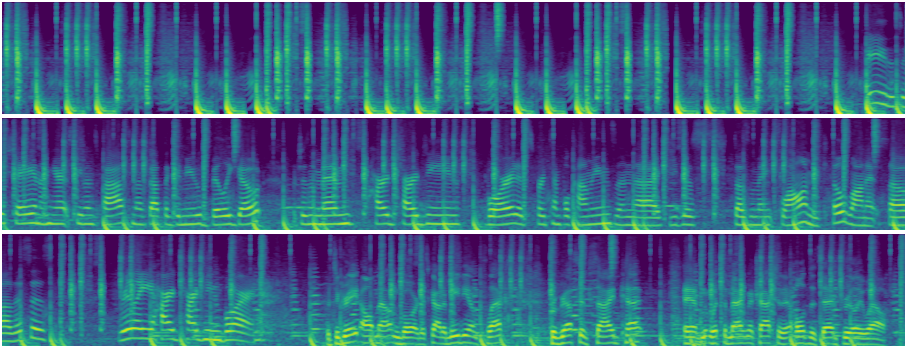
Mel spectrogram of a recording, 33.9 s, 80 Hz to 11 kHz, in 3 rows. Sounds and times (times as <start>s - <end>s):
Music: 0.0s - 33.8s
Speech: 10.8s - 23.2s, 24.0s - 25.9s, 26.6s - 33.6s.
